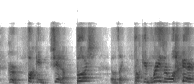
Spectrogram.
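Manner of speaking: dad voice pitched very high. Retelling a story the father told, doing the father: imitating dad. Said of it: "So this is my dad".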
